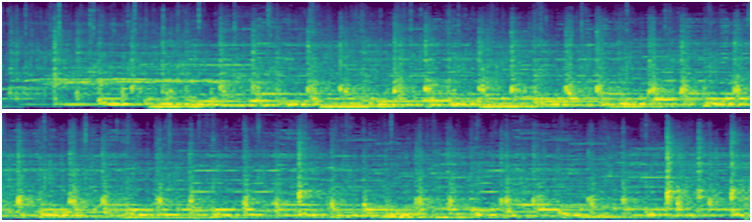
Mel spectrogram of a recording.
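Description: Live Egyptian belly-dance music: darbuka and frame drums play a quick, driving rhythm over a keyboard bass and melody. The melody has a sliding note near the start.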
